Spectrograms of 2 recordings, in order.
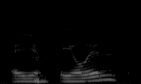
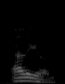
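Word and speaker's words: Alioune: I know I'm saying his name wrong. um, Oh. Oh man. I. it says Alioun. Alion, yes, Alion.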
